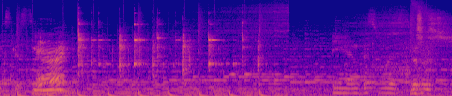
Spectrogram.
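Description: A rum drink being mixed in a glass, with a run of bright clinks and taps from ice or a spoon against the glass, fairly close, then quieter stirring while people talk.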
